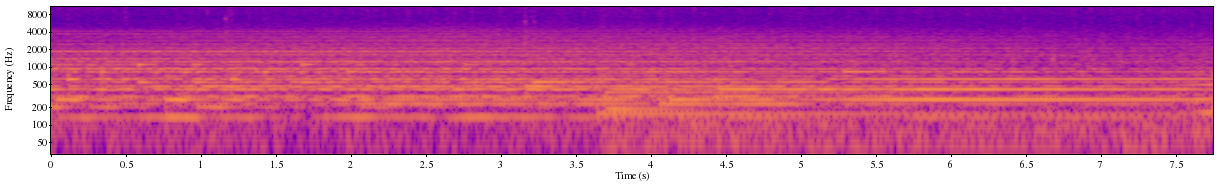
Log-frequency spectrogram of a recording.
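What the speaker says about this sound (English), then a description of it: "Are you trapped here by the rain?" Steady rain falls in the video game Wuthering Waves, a dense, constant patter of drops under soft sustained music, with no speech.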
